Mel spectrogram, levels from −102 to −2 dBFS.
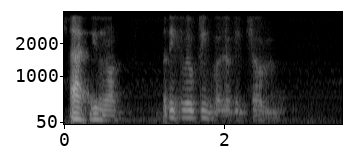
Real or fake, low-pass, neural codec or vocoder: fake; 3.6 kHz; codec, 16 kHz in and 24 kHz out, 0.6 kbps, FocalCodec, streaming, 2048 codes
